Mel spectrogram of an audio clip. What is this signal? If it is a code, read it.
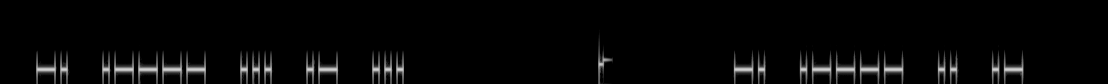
Morse code, heard as a keyed tone, about 20 wpm, spaced as for 15 wpm, 700 Hz. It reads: N1SAS N1IA
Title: 042 Lesson 8g - Number 1 - Call Signs 20wpm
